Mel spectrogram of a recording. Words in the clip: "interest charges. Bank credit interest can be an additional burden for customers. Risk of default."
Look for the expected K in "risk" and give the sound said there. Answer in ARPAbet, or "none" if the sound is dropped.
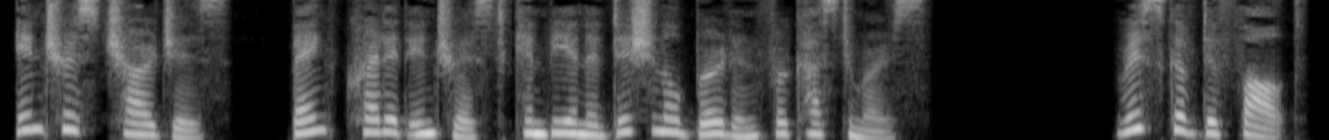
K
